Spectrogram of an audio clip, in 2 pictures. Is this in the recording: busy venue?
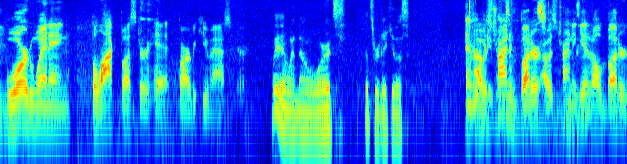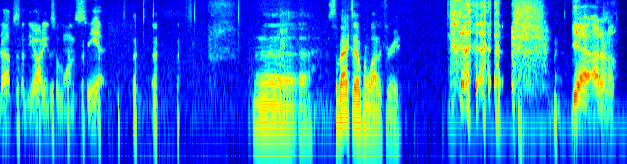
no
